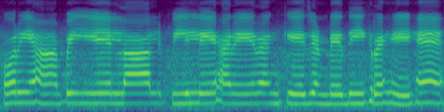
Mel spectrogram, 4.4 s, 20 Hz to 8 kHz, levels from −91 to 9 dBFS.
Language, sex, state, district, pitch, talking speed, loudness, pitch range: Hindi, female, Haryana, Jhajjar, 265 Hz, 175 wpm, -12 LUFS, 260-270 Hz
